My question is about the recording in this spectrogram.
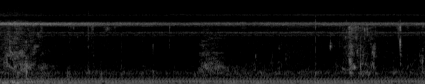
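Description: Night insect chorus of crickets, a steady high-pitched trill, over a low steady hum, with a few faint ticks about three and a half and four seconds in.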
